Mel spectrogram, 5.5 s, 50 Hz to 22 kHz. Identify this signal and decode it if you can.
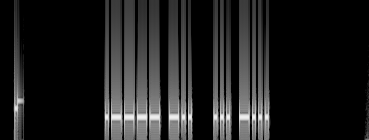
Morse code, heard as a keyed tone, about 25 wpm, 700 Hz. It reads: 1D SB
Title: Field Day Exchanges - 25wpm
